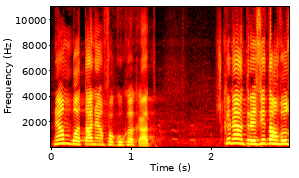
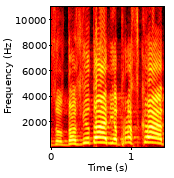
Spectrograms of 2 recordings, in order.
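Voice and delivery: nervous mock Russian; 8 semitones higher than usual. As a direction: play the soldier riled up. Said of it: "Da, seama, nervos".

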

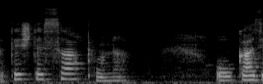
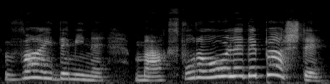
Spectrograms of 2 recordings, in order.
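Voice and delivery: high, loud and slow alarmed shout; horrified cry; 6 semitones higher, 9 dB louder, slower than usual. Acted. Nico sees Max stealing the eggs, a horrified loud cry. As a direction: cry out in horror. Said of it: "strigă ea îngrozită".

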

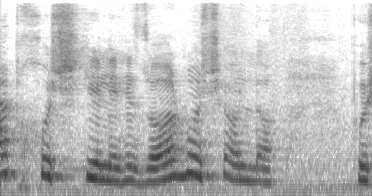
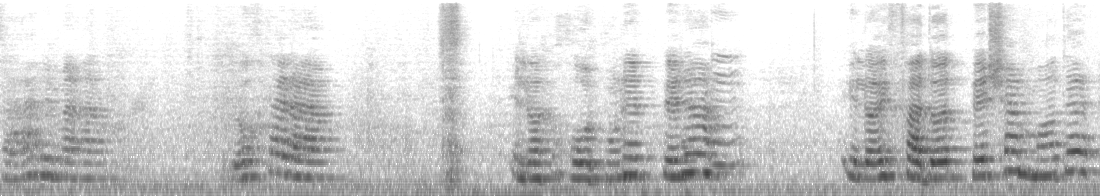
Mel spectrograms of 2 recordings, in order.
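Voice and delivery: tender comfort; 9 dB quieter than usual. Acted. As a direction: coax her gently out of tears. Grandmother comforts crying child.

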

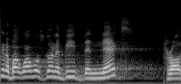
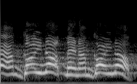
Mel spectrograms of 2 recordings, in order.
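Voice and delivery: insistent; 9 semitones higher than usual. Retold or imitated. Arguing with David, insisting.

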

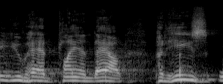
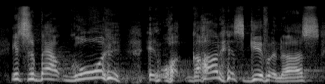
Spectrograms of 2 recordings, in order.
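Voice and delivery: louder, higher preaching that builds; full-force preaching; 6 semitones higher, 3 dB louder than usual. Acted. Pastor rousing the congregation with full-force preaching. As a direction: preach it out to the whole church.

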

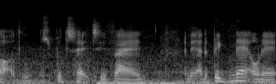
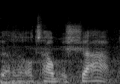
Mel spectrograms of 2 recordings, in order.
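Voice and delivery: ordinary delivery

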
